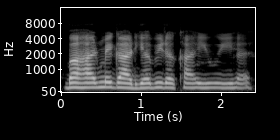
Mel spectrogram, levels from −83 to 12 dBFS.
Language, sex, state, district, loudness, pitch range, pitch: Hindi, female, Chhattisgarh, Raipur, -18 LUFS, 195-210 Hz, 200 Hz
